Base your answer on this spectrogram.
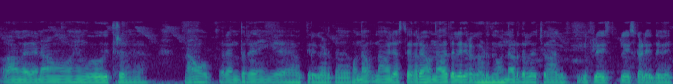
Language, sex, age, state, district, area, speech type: Kannada, male, 18-30, Karnataka, Uttara Kannada, rural, spontaneous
